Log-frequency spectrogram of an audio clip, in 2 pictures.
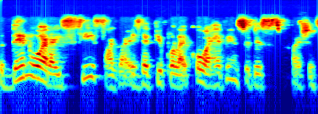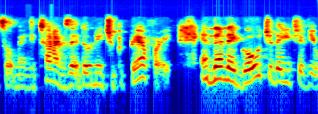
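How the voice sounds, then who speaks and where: Somewhat breathy and very fast, a woman at a medium pitch speaks with a Portuguese accent, very wide pitch swings and big swings in loudness. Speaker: career coach. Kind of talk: interview. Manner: hesitant, many fillers.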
